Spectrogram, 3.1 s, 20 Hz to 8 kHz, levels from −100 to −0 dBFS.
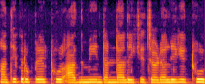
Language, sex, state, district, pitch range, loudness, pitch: Sadri, female, Chhattisgarh, Jashpur, 235-250 Hz, -15 LUFS, 240 Hz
